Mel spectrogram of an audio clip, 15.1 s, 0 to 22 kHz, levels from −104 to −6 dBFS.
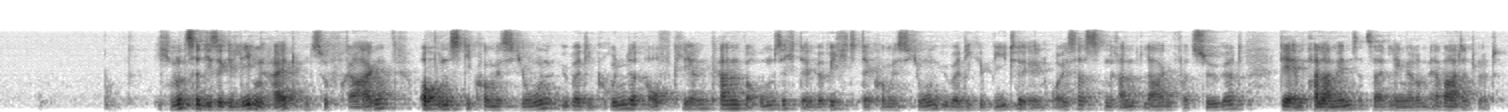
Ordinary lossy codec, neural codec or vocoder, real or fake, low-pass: none; autoencoder, 48 kHz, 128 numbers a frame, DAC-VAE, trained on Japanese speech; fake; 7.2 kHz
